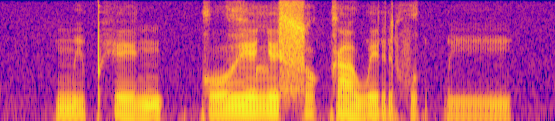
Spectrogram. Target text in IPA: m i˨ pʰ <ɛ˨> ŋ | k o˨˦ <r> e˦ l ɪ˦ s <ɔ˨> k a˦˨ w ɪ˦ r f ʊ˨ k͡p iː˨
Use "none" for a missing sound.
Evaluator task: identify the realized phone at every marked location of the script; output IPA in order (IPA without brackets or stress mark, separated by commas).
e˨, ɣ, ɔ˨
